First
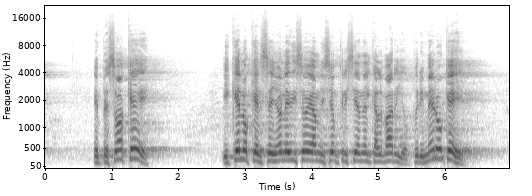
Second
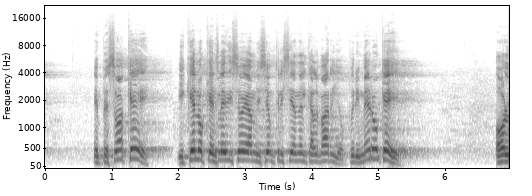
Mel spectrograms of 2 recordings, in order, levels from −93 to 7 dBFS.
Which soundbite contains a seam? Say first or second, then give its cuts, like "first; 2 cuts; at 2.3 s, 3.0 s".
second; 2 cuts; at 1.9 s, 2.6 s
